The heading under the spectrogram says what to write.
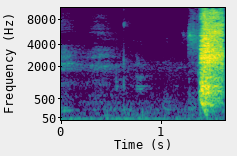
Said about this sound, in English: Hold on, I'm sorry, I keep sneezing. Hang on.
